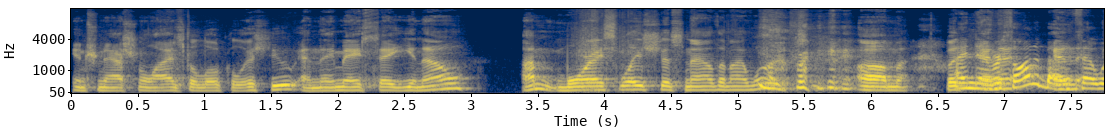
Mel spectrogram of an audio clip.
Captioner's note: laughter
